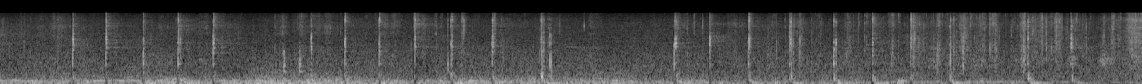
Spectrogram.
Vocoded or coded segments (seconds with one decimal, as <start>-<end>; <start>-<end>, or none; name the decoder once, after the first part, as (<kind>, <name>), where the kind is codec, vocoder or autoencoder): none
